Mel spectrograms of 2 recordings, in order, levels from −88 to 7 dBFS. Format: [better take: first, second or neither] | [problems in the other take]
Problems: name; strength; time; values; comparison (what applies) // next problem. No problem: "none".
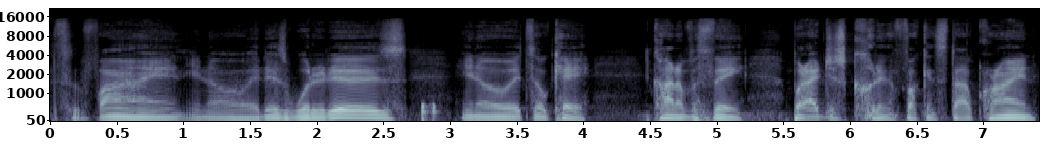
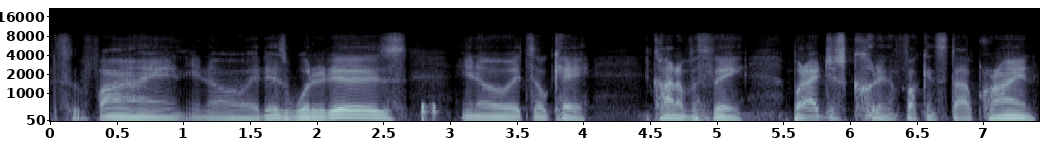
first | garbled, watery; slightly; nothing above 8 kHz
